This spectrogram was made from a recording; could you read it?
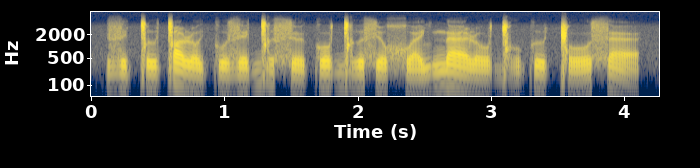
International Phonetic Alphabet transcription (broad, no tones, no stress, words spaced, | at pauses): ziǀɯǀɑ ɭoi̯kuzeɡ͡ǀɯ sø koɡ͡ǀɯsy χʷæʎ næɭo ɡ͡ǀokɯ ǁosæ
